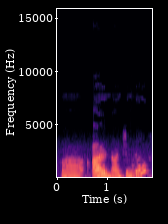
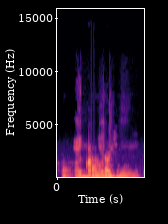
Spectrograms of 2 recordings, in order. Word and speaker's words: النجم: Al-Najmu becomes An-Najmu, okay. An-Najmu.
